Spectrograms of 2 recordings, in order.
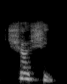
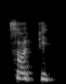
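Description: First: It is pronounced with a Nahuatl-style accent. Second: It is pronounced with a Spanish-style accent. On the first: "En náhuatl sería" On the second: "con acento pues ya castellanizado"

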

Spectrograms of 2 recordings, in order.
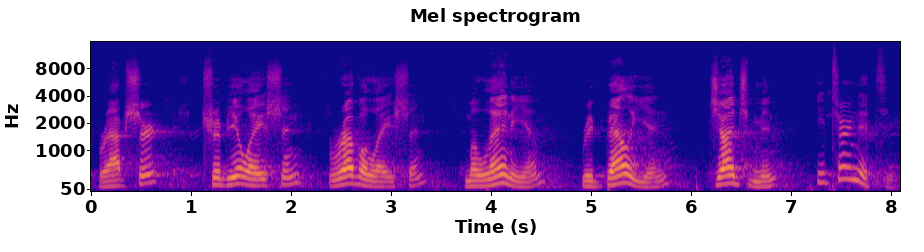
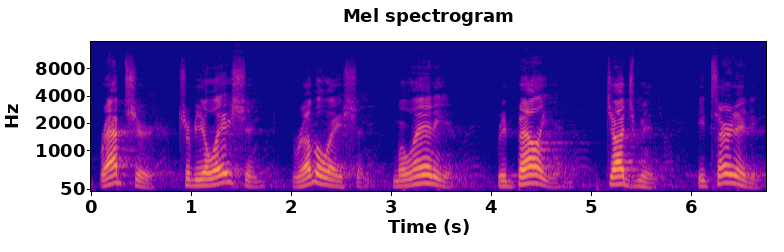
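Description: First: The list is said slowly. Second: The list is said faster.

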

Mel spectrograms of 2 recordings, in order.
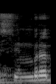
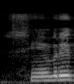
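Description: First: The last syllable is said with an 'a' vowel. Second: The last syllable is said with an 'i' vowel. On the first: The speaker calls it wrong. "ਇਹ ਸਿਮਰਤ ਨਹੀਂ ਕਹਿਣਾ ਹੈ" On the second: The speaker calls it right. "ਰਾਰੇ ਨੂੰ ਸਿਹਾਰੀ ਲਾ ਦੇਣੀ ਹੈ"

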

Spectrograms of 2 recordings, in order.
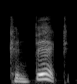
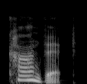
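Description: First: The stress is on the second syllable. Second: The stress is on the first syllable. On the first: It is the verb meaning to find someone guilty. "Convict is the verb form" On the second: It is the noun meaning a convicted person. "with the stress on the first syllable"

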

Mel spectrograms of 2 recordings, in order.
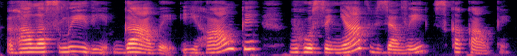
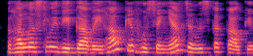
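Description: First: The line is read at a slow pace. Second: The line is read at a fast pace. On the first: "працювати починаємо із повільного темпа" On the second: "кожен раз пришвидшуємо темп"

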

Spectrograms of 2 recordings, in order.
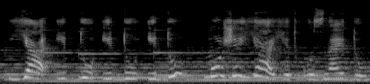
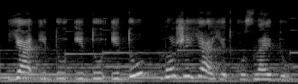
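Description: First: The phrase is spoken at a slower, ordinary pace. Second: The phrase is spoken at a faster pace.

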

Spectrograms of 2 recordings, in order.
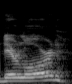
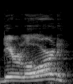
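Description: First: It is said at a normal, quiet volume. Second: It is said very loudly.

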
